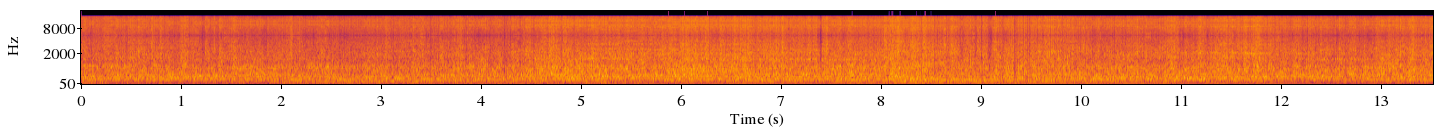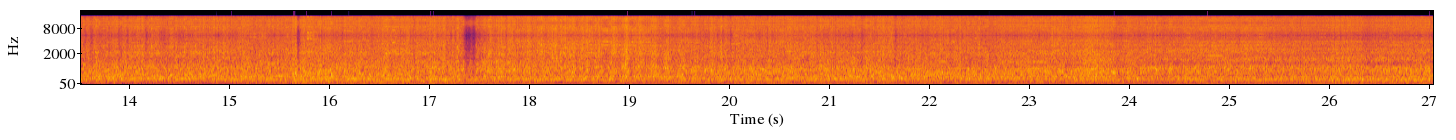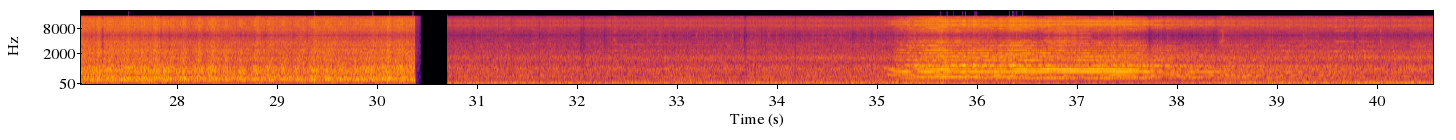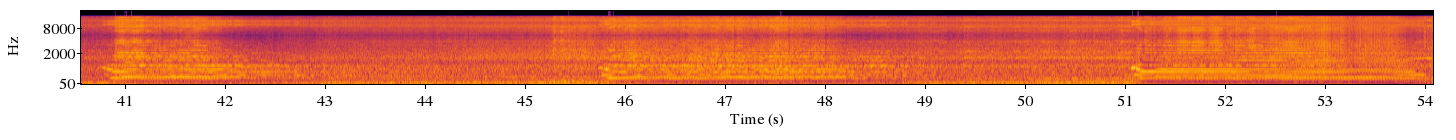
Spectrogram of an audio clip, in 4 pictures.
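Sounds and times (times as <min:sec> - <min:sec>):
wheels clattering over rail joints: 0:00.0 - 0:30.4
diesel locomotive engine rumbling: 0:00.0 - 0:54.0
train horn blast: 0:35.1 - 0:39.4, 0:40.8 - 0:44.0, 0:45.7 - 0:49.1, 0:51.0 - 0:54.0.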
